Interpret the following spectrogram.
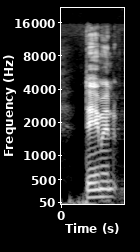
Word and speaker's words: Daymond: I'm The Shark Daymond, but my name is spelled like Raymond, but with a D. Perfect. Daymond, got a little gift for you here.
